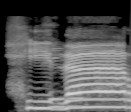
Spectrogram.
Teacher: bersihkan lagi h-nya dari tengah tenggorokan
